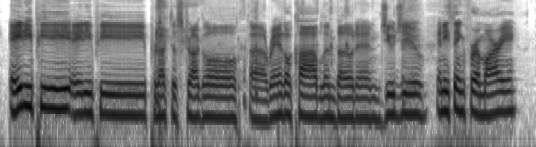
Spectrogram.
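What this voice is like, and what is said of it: Imitates another person's voice. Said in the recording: “my Ryan McDowell impression”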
